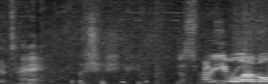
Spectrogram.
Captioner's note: chuckling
